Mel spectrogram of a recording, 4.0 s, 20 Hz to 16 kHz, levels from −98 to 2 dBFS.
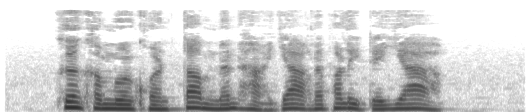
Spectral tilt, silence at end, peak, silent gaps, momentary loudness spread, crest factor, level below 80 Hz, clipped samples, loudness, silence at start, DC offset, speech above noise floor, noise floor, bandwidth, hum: -8.5 dB/octave; 0.65 s; -12 dBFS; none; 6 LU; 16 dB; -62 dBFS; under 0.1%; -27 LUFS; 0.45 s; under 0.1%; 42 dB; -69 dBFS; 11.5 kHz; none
